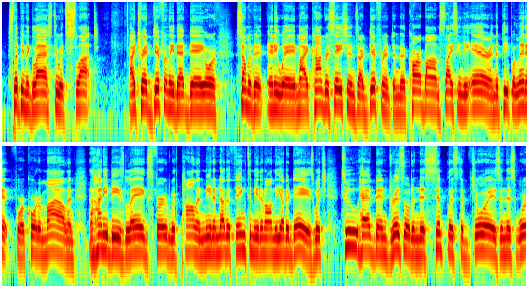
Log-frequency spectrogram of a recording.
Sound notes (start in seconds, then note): none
